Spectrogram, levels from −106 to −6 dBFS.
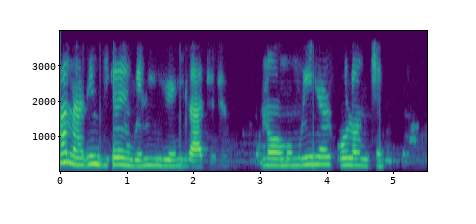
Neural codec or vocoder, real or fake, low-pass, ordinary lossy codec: codec, 24 kHz, 3.1 kbps, DualCodec; fake; 3.6 kHz; none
